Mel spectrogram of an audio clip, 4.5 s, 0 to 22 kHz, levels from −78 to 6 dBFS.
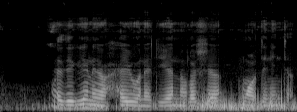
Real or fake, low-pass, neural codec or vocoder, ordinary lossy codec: real; none; none; none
